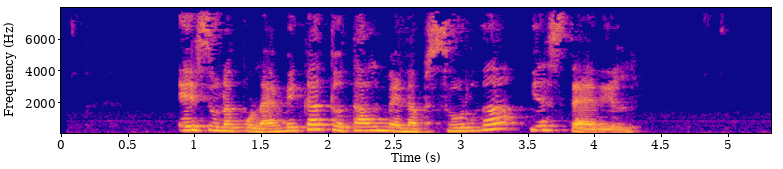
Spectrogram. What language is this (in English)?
Catalan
